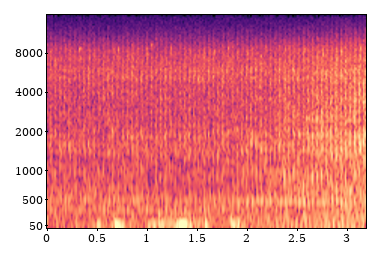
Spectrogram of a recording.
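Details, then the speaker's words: Used Isuzu ELF microbus diesel at idle during pre-purchase check: steady, even clatter, smooth rhythm, not limping or rough, no odd noises, indicating an engine in good condition. "irama mesinnya itu kalau mesin bagus sudah sudah terlihat ya ya iramanya lebih halus kayak gitu tidak terdengar pincang ataupun kasar-kasar"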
